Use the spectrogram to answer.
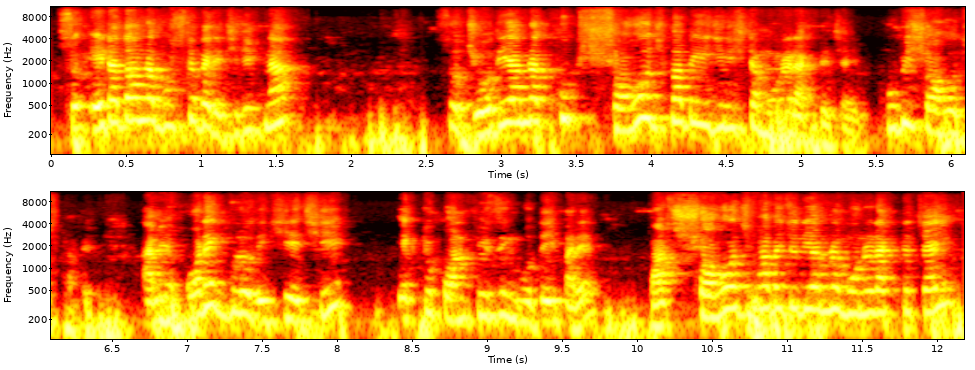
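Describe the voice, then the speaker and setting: Casting note: Bengali-accented online teacher, animated pitch, repetitive and checking in, with a faint noise floor. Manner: repetitive, checks understanding with "alright?". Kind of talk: live online class, code-switching lecture.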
